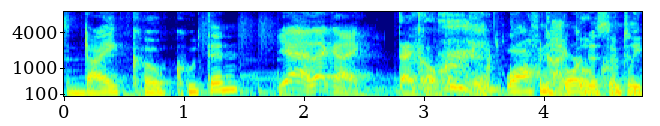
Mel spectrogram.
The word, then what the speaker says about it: Daikoku: It's You pronounced that wrong. Daikoku. I was like, You said Koku. Diet Koku. Okay, so Diet Coke.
